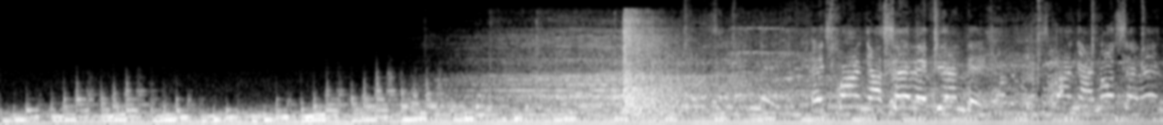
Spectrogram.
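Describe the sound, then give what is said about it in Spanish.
A loud outdoor crowd of protesters outside the Socialist Party (PSOE) headquarters on Calle Ferraz in Madrid, protesting the PSOE's amnesty pact with Junts; a dense roar of many voices with a sharp burst partway through, rising over a low rhythmic musical bed that fades in beneath it. “Este es el sonido de las protestas ante la sede de Ferraz del Partido Socialista desde que conocimos el pacto del PSOE con Junts, con Puigdemont, para la amnistía, las sedes de los socialistas, especialmente esa de la calle Ferraz en Madrid,”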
